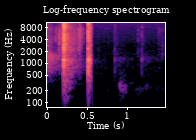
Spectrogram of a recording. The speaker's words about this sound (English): You know, for the last time, clap it up for Hotep Jesus, man. Clap it up, clap it up.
